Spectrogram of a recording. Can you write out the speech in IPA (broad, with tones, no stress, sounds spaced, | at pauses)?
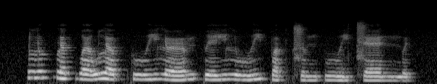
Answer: l ʊ˥ k̚ l ɐ˧ k̚ w ɐ˨˥ w l ɐ˨˥ p̚ k uː˨˧ j l œː˨˥ m p e˨˧ j l uː˨˥ j p ɐ˨˥ k̚ t͡s ʊ˨ ŋ p uː˨˩ j t͡s ɛː˨ n ŋ ɵ˨˥ t̚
